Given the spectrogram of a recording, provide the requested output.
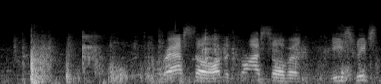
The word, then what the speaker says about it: Grasso: Another high character person here, Tom Grasso, true gentleman. Grass with an O.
